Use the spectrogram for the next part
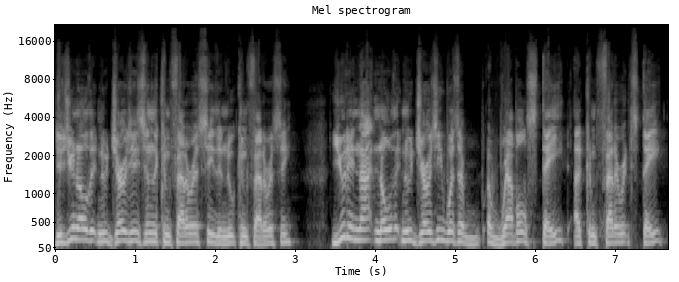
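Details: Adult male speaker; Normal speech.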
